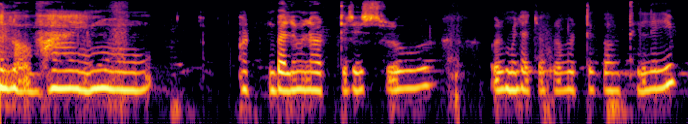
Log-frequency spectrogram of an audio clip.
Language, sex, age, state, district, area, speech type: Odia, female, 30-45, Odisha, Malkangiri, urban, spontaneous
